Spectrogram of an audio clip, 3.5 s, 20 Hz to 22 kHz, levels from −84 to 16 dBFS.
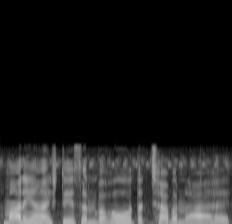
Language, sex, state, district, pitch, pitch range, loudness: Hindi, female, Madhya Pradesh, Umaria, 205 Hz, 200-220 Hz, -17 LUFS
